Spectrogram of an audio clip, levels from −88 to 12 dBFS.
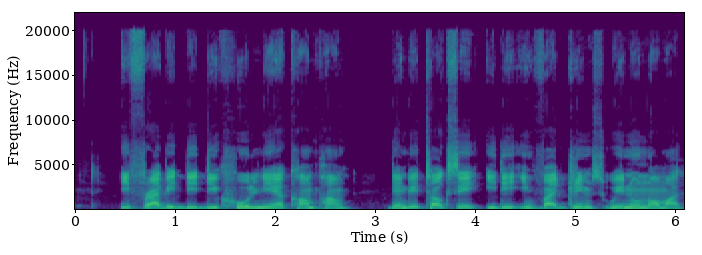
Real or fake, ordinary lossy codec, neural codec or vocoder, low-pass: real; none; none; none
